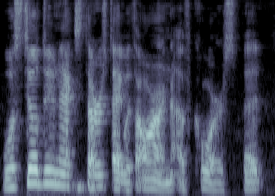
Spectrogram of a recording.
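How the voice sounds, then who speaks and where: A man with a Kentucky accent, his voice carrying a gravelly rasp. He rambles through a casual livestream chat, padding his talk with fillers and dry jokes. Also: medium pitch, big pitch swings, moderate pace. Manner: rambling, filler-heavy, joking. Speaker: podcast co-host.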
